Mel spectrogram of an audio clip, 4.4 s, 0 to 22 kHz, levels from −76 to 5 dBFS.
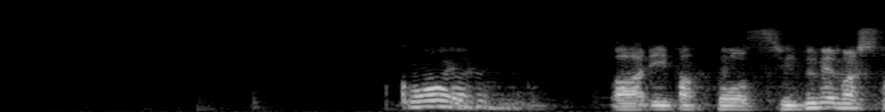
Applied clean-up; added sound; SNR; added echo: neural mask model DeepFilterNet 3.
